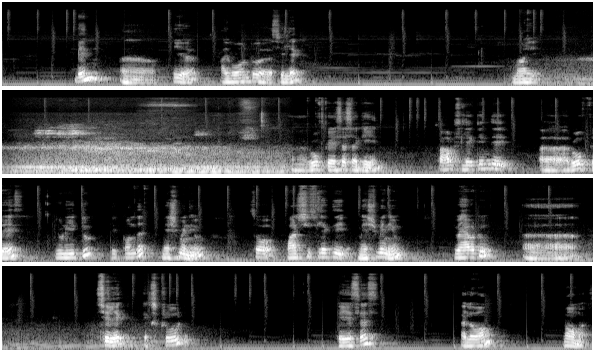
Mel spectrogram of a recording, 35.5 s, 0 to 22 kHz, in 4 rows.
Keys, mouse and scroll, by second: 1.9-4.9 middle drag, 8.4 click, 14.0 shift+click, 16.4-19.5 middle drag, 20.4-23.5 drag.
